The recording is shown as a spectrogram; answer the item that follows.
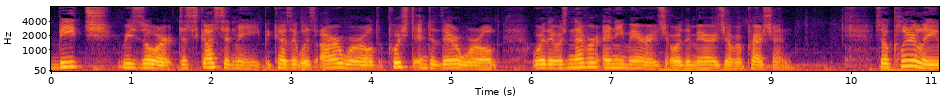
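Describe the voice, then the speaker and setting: A woman's voice: low voice, a little mellow. Woman reading a poetic memoir over guitar. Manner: reflective, emotional, poetic. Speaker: narrator. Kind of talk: reading a personal memoir aloud. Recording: faint guitar music behind.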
